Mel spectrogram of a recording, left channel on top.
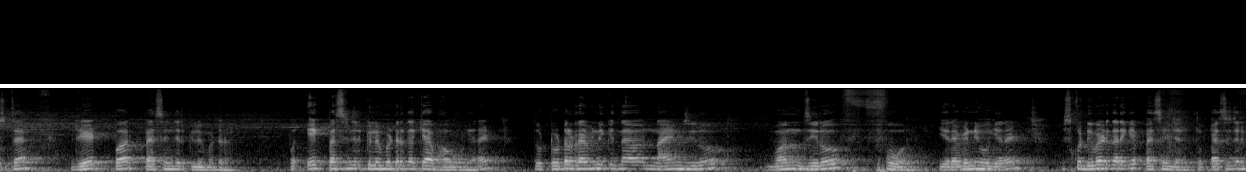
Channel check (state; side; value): silent; left; 59 dB below the other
